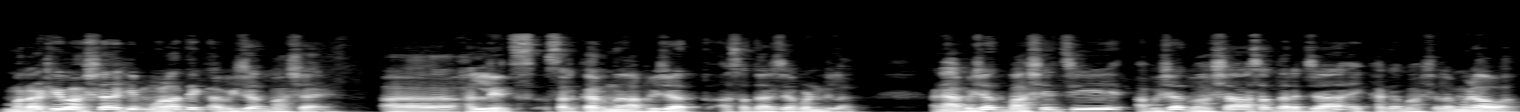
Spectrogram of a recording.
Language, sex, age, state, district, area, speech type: Marathi, male, 18-30, Maharashtra, Kolhapur, urban, spontaneous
